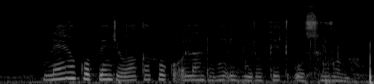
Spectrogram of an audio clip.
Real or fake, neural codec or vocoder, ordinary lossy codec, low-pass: fake; vocoder, 44.1 kHz, 128 mel bands every 256 samples, BigVGAN v2; none; none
